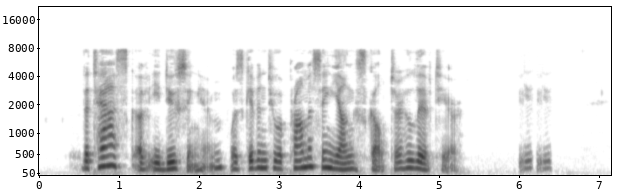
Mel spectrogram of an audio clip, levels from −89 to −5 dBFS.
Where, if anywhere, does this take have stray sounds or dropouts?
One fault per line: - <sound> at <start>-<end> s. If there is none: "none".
- laugh at 6.0-6.4 s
